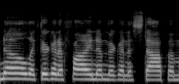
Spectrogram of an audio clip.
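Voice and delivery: ordinary talk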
